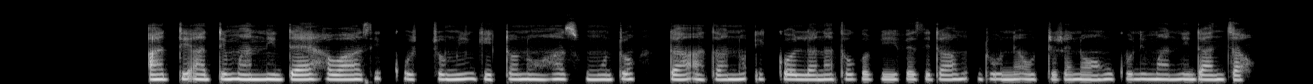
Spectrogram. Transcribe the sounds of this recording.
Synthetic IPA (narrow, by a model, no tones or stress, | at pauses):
ʔɐd̪ːɪʔɐd̪ːɪmɐnːɪd̪ɐjɛhɐwaːsɪkʼʊt͡ʃːʊmɪɡɪd̪̥ːɔnoːɦɐsʊmʊd̪ːʊ | d̪̥aːʔɐt̪ɐnːɔʔɪkʼːɔlːɐnɐt̪ʰɔɡɔbiːfɛsɪd̪aːmd̪uːnːɛʊtːɪɾɛnoːhʊkʊnɪmɐnːɪd̪ɐnt͡ʃʼɐhʊ̥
